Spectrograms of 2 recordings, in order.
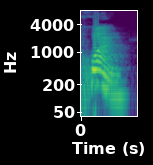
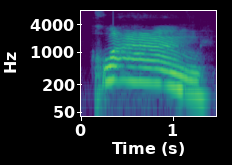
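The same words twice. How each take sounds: First: The name is said somewhat louder than before. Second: The name is screamed in anguish. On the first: "Ella más alto" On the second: "el grito desgarrador de ella"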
